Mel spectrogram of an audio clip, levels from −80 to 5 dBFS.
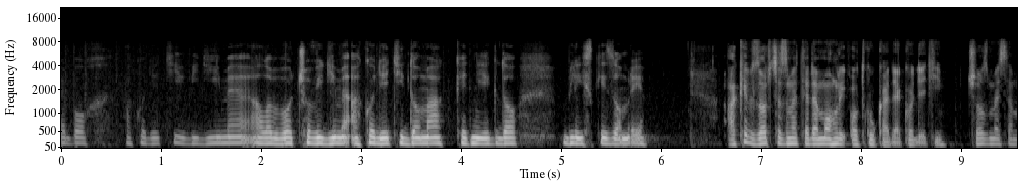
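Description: From 2.22 s to 5.89 s there's automatic gain falling. The AGC judged the input too loud, or its background noise too strong, and eased its gain down by about 6 dB, so the voice and the room noise sink together, unlike the talker shifting position around 1.5 s.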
